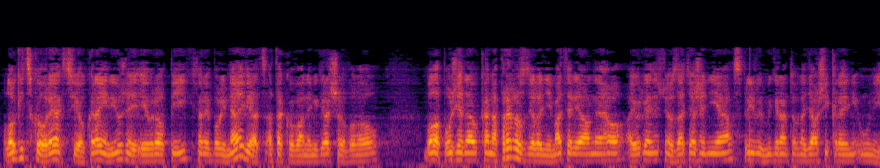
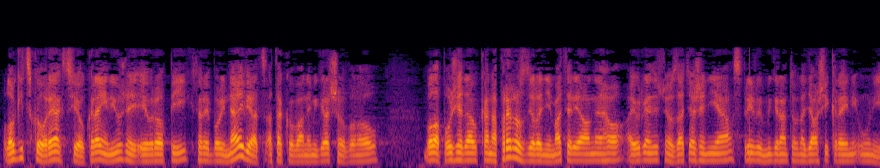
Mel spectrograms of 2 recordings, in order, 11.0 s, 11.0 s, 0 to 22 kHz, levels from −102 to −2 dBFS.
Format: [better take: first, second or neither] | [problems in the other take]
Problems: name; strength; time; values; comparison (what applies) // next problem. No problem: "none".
second | room echo; dies away in 0.2 s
